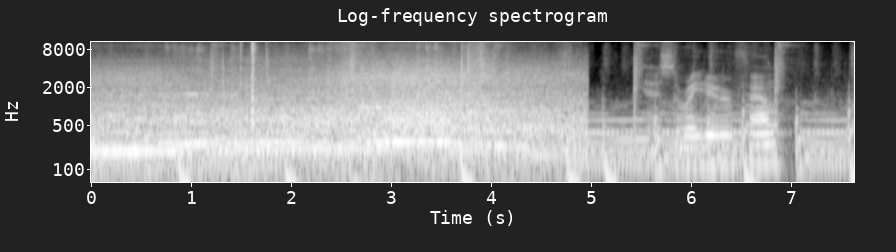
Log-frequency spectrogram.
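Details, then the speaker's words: BMW E38 730d, M57 3.0 diesel with over 500,000 km, ignition on with the coolant temperature sensor unplugged: the electric front radiator fan runs flat out as a loud, steady rushing roar with a faint hum. "So, I kind of freaked out cuz when I turned the ignition on, um the electric fan in the front [music] went bananas"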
